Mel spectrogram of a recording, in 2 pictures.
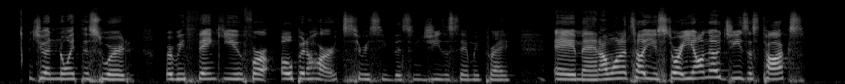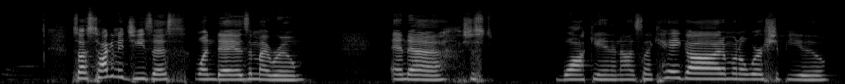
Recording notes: At a Jesus Followers Sunday night service.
